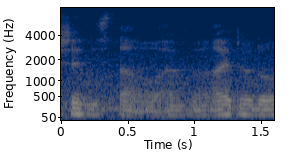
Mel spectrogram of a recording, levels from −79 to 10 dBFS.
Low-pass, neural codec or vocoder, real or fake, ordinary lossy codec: 7.2 kHz; none; real; none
